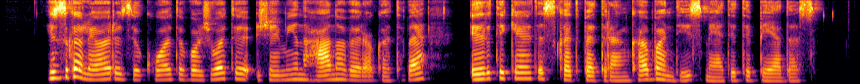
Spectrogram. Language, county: Lithuanian, Alytus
